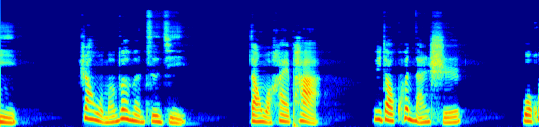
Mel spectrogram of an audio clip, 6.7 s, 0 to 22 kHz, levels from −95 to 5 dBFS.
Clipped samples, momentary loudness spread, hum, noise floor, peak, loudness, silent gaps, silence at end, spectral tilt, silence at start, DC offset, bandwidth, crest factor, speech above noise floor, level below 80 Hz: under 0.1%; 10 LU; none; -81 dBFS; -4 dBFS; -20 LUFS; none; 0 s; -7 dB/octave; 0 s; under 0.1%; 14 kHz; 18 dB; 62 dB; -52 dBFS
